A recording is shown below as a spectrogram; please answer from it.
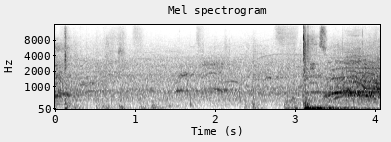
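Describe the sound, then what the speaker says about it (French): A jab landing in the UFC 5 fighting video game: one sharp, solid smack near the end, over a steady bed of arena crowd noise with a commentator's voice. "Le jab."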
